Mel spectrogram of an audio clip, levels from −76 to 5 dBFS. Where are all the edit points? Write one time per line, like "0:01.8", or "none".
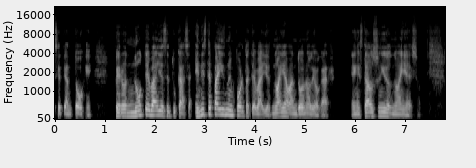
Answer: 0:03.9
